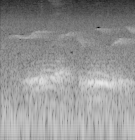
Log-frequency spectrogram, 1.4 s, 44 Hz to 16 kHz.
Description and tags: Call from a Wompoo Fruit-dove. Recorded with a Zoom H2.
